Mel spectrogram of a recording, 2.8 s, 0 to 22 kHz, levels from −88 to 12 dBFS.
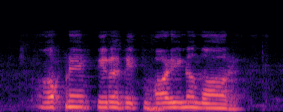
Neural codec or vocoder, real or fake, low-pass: codec, 32 kHz, 1.9 kbps, SNAC; fake; 7.2 kHz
